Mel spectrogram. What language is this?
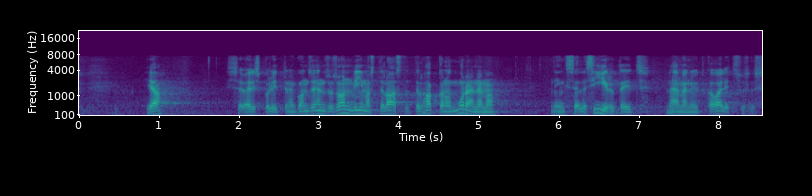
Estonian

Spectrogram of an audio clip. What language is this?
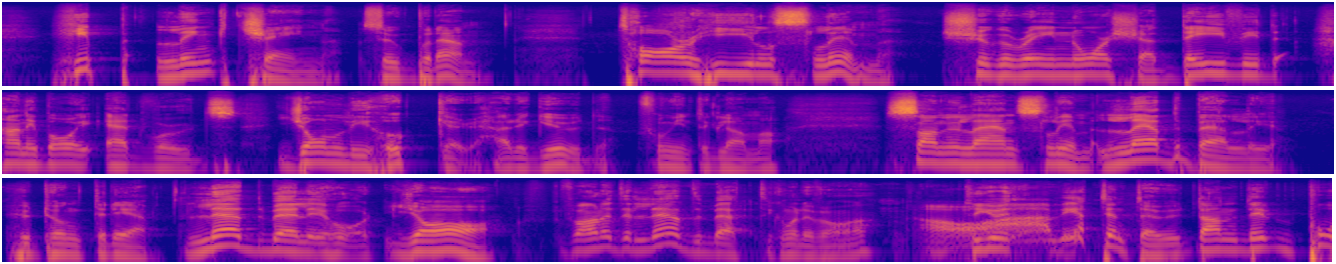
Swedish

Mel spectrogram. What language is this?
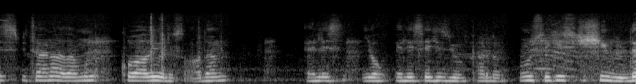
Turkish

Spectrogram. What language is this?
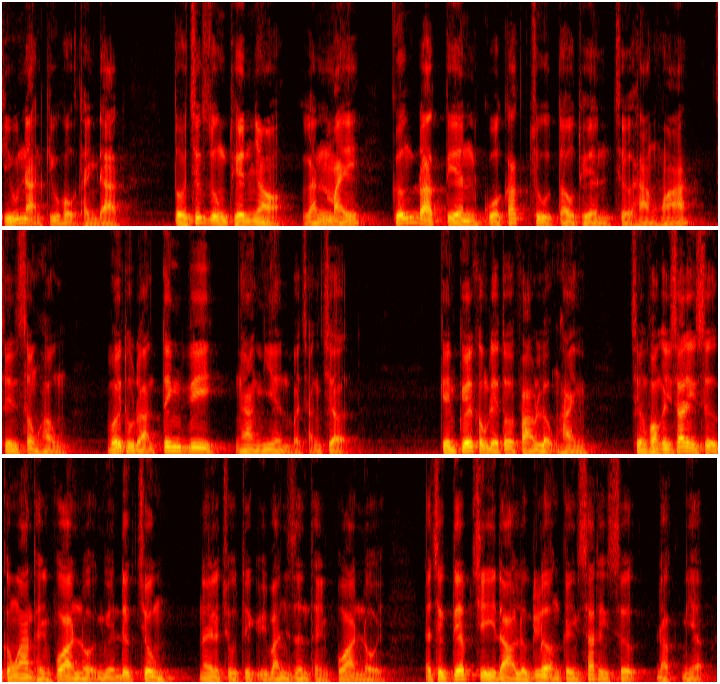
Vietnamese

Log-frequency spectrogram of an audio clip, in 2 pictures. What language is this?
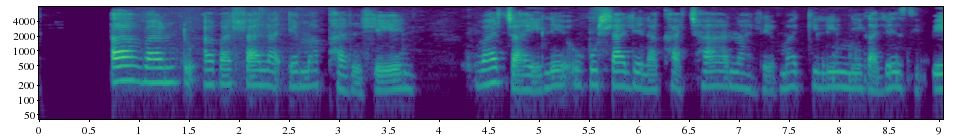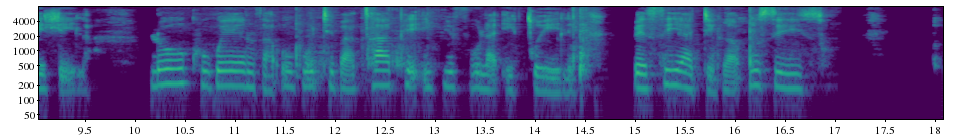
North Ndebele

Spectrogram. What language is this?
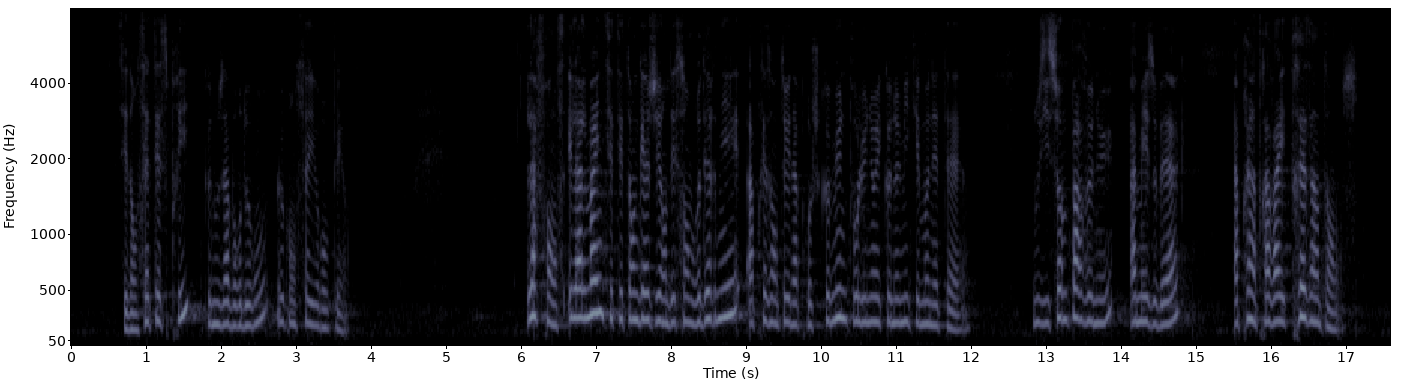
French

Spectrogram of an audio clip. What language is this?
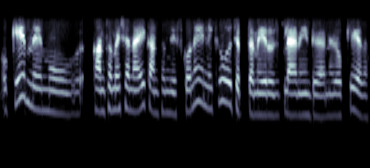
Telugu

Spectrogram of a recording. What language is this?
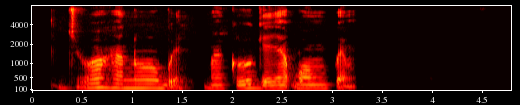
Igbo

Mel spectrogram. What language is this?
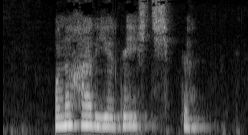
Uzbek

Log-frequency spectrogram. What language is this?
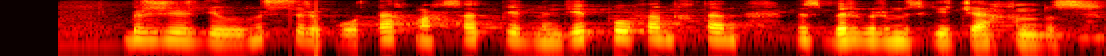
Kazakh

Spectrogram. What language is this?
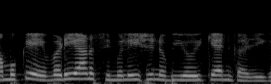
Malayalam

